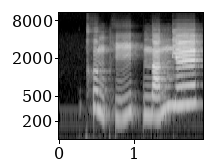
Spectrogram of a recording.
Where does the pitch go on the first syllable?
falling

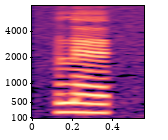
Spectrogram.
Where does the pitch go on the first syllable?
low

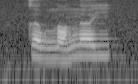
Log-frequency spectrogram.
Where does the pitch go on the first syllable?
low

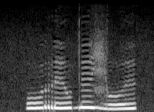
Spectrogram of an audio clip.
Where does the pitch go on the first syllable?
rising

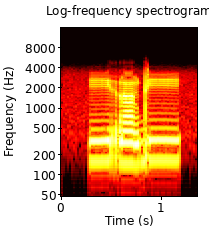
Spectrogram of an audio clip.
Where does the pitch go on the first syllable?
high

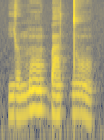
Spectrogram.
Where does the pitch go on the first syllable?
low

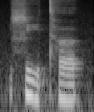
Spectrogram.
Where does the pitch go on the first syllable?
falling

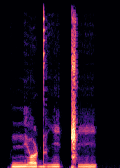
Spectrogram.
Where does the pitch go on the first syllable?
low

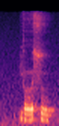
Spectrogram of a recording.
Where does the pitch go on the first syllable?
rising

